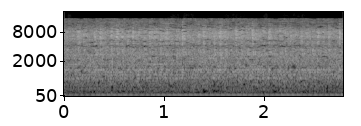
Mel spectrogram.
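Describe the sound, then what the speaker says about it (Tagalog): A Honda Click 125 scooter engine idles with an abnormal rattling, clanging noise: a steady, close mechanical hum with a rapid metallic knocking throughout, and no talking. "Yung ingay ng makina ang gagawin natin."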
